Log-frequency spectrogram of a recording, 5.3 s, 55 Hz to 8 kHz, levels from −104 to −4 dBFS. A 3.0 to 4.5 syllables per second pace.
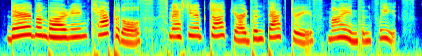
Yes: 4.4 syllables/s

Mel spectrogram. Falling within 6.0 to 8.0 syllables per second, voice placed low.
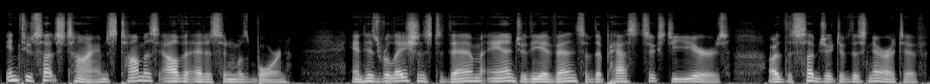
No: 5.2 syllables/s; low, 130 Hz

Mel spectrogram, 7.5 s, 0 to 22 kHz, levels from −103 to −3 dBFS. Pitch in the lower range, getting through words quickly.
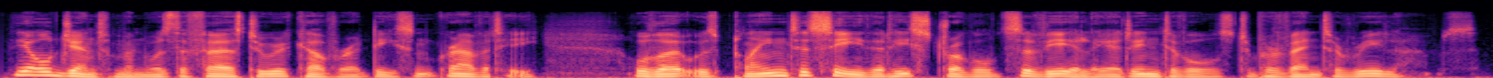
Yes: low, 110 Hz; fast, 215 wpm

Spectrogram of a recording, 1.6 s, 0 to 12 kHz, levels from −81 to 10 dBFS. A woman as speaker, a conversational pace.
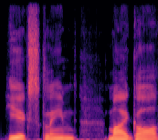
No: male; average, 150 wpm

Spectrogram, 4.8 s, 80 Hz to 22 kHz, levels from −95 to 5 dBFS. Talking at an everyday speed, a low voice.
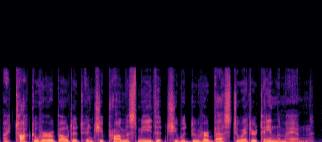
No: fast, 250 wpm; low, 115 Hz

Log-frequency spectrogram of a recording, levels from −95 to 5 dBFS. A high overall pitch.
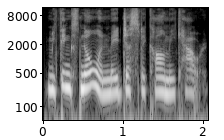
Yes: high, 215 Hz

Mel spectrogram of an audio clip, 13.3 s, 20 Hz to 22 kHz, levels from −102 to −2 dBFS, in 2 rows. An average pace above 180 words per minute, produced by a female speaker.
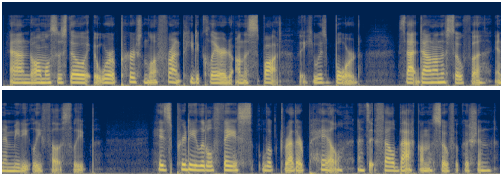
Yes: average, 190 wpm; female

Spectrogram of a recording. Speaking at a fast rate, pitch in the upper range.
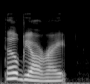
Yes: fast, 265 wpm; high, 200 Hz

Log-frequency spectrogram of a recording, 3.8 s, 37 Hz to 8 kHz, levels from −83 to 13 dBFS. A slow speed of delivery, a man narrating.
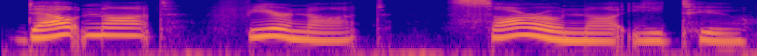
No: slow, 125 wpm; female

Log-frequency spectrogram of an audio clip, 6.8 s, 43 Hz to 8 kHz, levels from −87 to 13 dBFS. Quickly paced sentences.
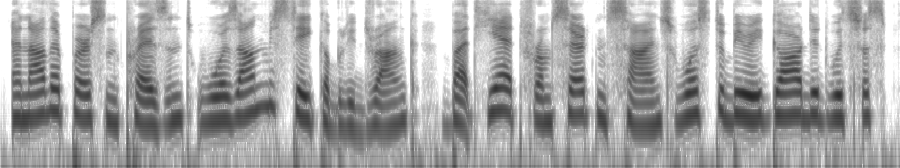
No: average, 150 wpm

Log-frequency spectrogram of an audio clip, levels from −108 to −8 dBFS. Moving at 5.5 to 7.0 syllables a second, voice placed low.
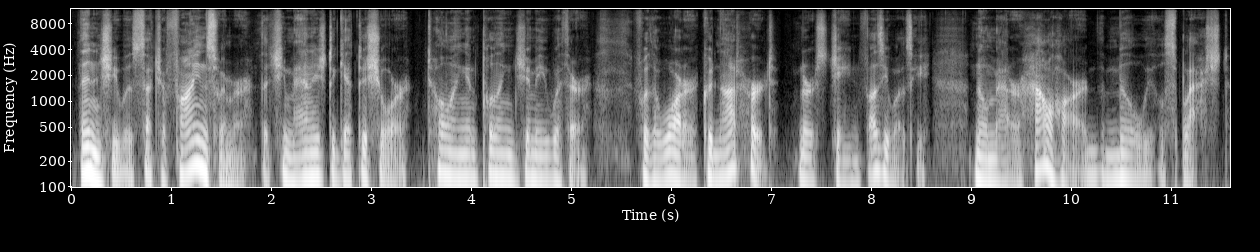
No: 5.1 syllables/s; low, 115 Hz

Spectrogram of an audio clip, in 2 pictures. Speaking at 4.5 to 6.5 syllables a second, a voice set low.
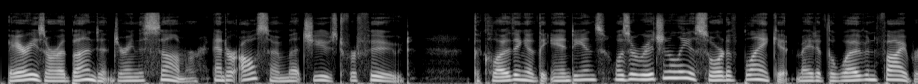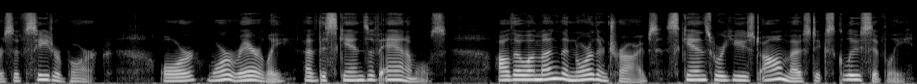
No: 5.0 syllables/s; high, 190 Hz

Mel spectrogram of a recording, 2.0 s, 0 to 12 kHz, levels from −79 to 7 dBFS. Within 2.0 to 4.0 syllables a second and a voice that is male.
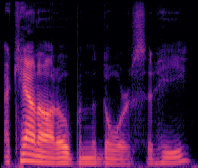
No: 4.9 syllables/s; male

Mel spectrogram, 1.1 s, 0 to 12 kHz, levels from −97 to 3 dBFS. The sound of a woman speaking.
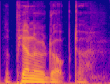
No: male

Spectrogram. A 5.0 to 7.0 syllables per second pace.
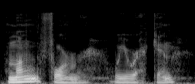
Yes: 5.1 syllables/s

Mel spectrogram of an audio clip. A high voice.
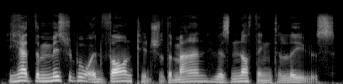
No: low, 120 Hz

